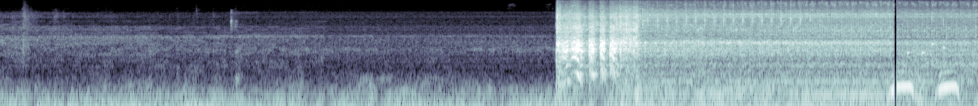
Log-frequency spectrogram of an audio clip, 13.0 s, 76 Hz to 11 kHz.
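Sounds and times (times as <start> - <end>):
car engine starting and idling: 0.0 - 13.0
engine lifter ticking: 7.4 - 13.0.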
